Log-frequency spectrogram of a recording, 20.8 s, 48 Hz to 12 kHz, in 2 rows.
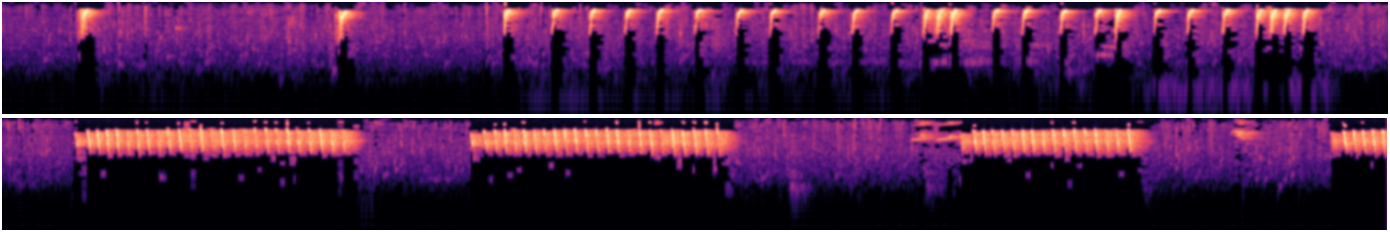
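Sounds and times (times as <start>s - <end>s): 
bird singing vigorously with sharp chirps and buzzing trill: 0.6s - 0.8s, 2.5s - 2.7s, 3.8s - 10.0s, 11.0s - 13.1s, 13.9s - 15.9s, 17.2s - 19.0s, 19.6s - 19.8s, 20.4s - 20.7s.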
